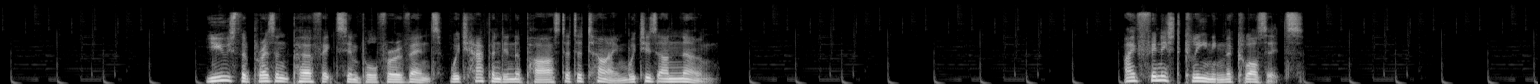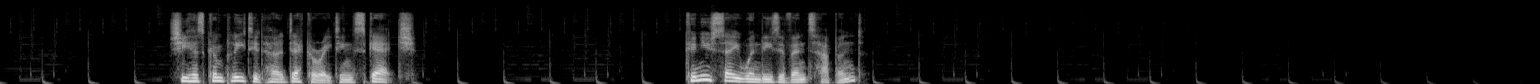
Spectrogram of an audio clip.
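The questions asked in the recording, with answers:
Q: Can you say when these events happened?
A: No, the time is unknown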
